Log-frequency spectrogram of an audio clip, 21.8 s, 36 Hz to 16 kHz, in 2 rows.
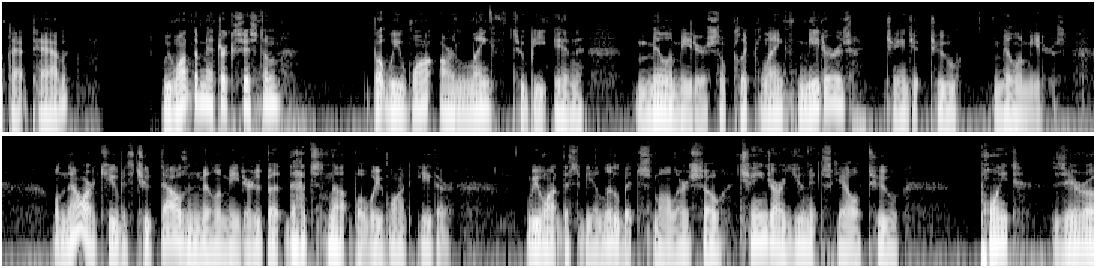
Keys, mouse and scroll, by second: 5.3-9.7 drag, 18.7-21.8 drag.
